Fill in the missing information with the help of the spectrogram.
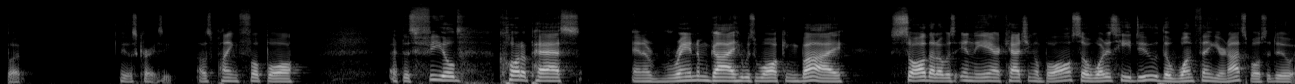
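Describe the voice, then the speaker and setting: A man's voice: fairly high pitch, normal speed. A man in his late twenties telling a story in casual chat, laid-back and profane, laughing often and acting out what people said. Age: 20s. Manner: laid-back, swears a lot, laughs often, acts out quotes. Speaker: podcast host.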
